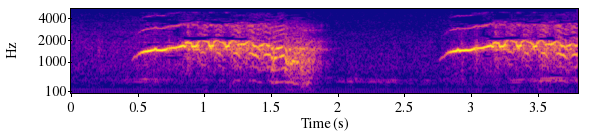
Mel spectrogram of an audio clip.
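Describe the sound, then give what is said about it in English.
A horse tethered in the woods neighs loudly, a long quavering whinny, then pauses and starts a second whinny that is cut off at the end. No one speaks. “Back to my horse, to my old friend, who stood patiently tethered, waiting for me, trusting in me.”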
